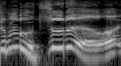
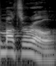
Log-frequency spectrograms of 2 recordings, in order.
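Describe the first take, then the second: First: It is said with an exaggerated Italian accent. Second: It is said with a plain American accent. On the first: The speaker is showing off cultural sophistication. The speaker calls it wrong. "when like Americans go to an Italian restaurant and they're like" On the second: The speaker is just saying the word simply. The speaker calls it right. "just say mozzarella"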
